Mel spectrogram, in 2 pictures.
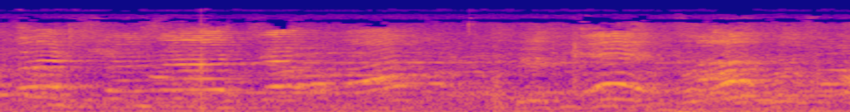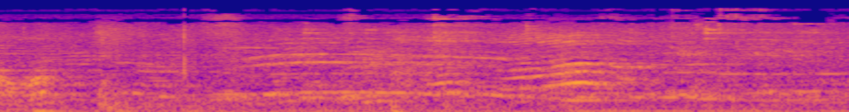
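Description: Children's voices calling and shouting at play, high-pitched and overlapping, with some people talking.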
